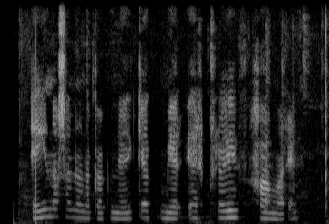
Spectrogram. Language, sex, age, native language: Icelandic, female, 11, Icelandic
